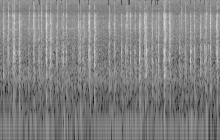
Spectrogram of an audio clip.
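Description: Fingertips type rapidly on a full-size backlit plastic Razer Ornata Chroma membrane ("Mechamembrane") gaming keyboard. The result is a quick, uneven stream of short, soft clicky taps that die away almost at once, over a steady low hum.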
